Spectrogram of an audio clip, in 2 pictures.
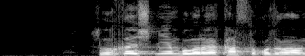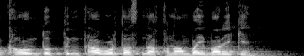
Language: Kazakh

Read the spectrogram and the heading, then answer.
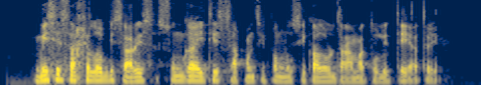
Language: Georgian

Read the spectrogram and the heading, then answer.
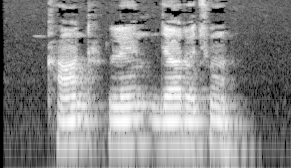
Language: Goaria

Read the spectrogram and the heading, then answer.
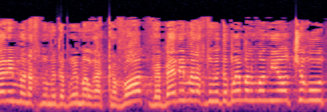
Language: Hebrew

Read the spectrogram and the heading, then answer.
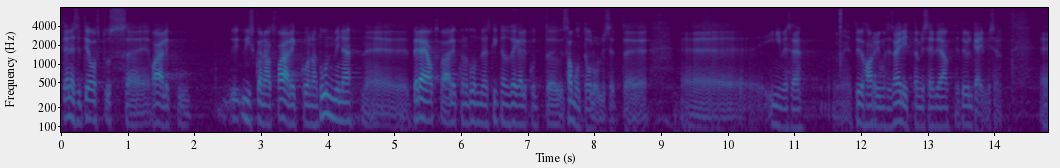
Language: Estonian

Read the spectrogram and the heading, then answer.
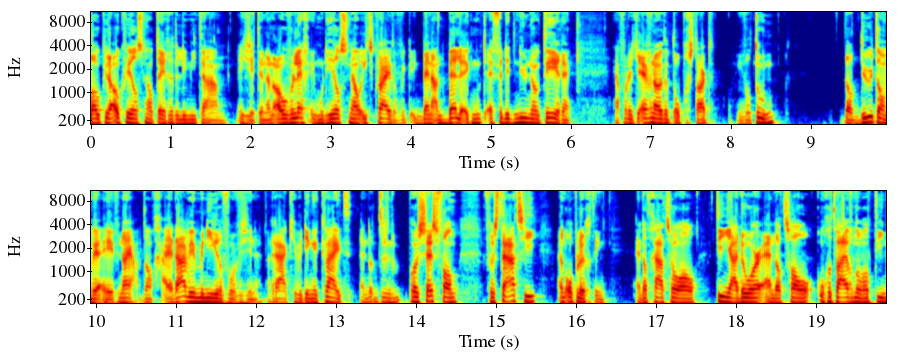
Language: Dutch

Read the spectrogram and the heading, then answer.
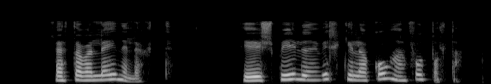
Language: Icelandic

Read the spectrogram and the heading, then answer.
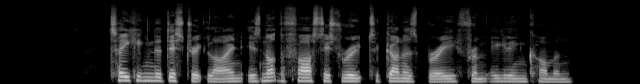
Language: English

